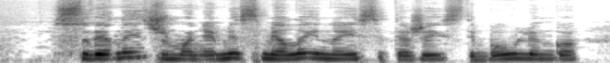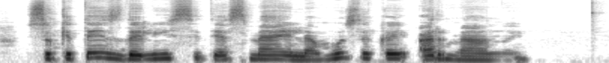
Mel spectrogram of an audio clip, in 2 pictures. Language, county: Lithuanian, Vilnius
